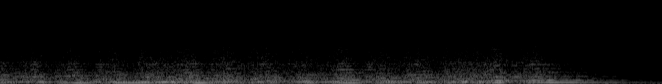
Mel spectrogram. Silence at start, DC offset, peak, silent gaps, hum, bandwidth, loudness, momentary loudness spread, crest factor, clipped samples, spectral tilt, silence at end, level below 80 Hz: 0 s; under 0.1%; -32 dBFS; none; none; 6.4 kHz; -48 LUFS; 6 LU; 14 dB; under 0.1%; -10 dB/octave; 0 s; -54 dBFS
